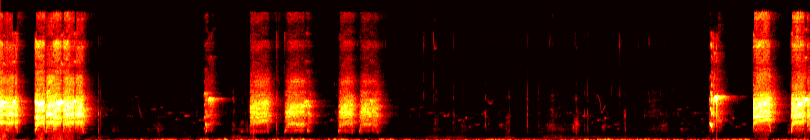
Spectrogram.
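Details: Sindhi kala tetar (black francolin) heard in chakree training. A pair of loud, raspy bursts opens, then a softer spaced series of harsh notes. After a lull, another rapid triplet follows, all over a steady low rumble.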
